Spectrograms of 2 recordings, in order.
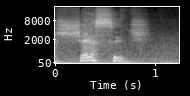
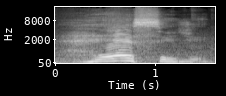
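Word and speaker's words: Chesed: também a quatro que você fala chessed mas nessa Cecília número 4 O correto é falar resid ch tem um som de R também um erro que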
